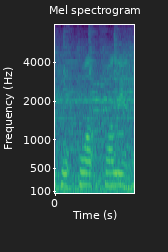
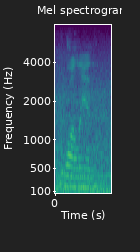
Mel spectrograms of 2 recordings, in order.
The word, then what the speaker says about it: Hualien: And then the next day, we took a 2 and 1/2 hour train from Taipei to Hua-lien. How you say it? Hua-lien?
